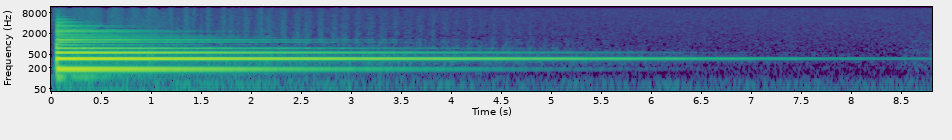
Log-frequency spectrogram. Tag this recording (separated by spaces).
f guitar music note notes nylon string strings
